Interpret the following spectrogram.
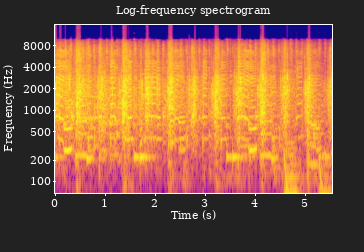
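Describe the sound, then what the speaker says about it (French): Audience applause at a live stage comedy show, dense clapping from a crowd filling the whole stretch steadily and loudly, with a voice or music sounding faintly beneath it. "Bonsoir sous vos applaudissements."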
